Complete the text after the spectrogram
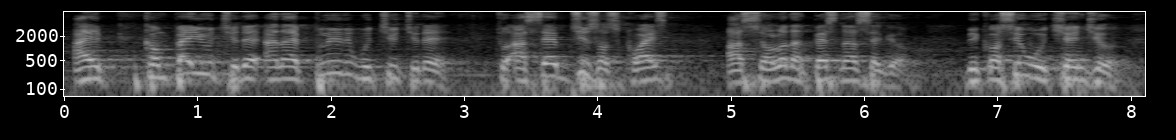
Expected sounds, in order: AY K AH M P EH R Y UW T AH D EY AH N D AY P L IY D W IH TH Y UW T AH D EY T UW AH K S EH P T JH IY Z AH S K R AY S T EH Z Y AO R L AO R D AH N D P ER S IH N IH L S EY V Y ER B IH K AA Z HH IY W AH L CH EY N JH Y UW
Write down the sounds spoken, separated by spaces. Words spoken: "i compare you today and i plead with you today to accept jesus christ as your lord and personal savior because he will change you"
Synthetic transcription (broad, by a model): AY K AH M P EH Y UW T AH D EY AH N AY P L IY D W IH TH Y UW T AH D EY T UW AH K S EH P T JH IY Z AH S K R AY S T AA S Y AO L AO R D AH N P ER S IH N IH L S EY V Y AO B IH K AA S HH IY W AH L CH EY N JH Y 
